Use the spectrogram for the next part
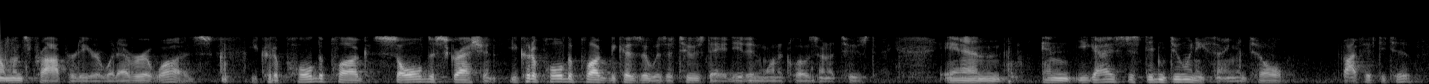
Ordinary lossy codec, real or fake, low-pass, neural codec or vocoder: Opus, 24 kbps; real; 3.6 kHz; none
